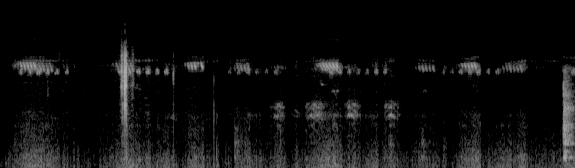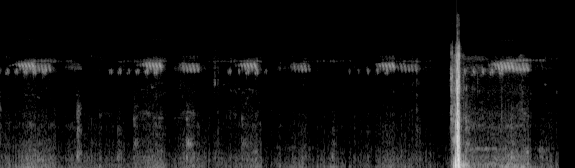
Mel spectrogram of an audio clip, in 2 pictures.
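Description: A cicada gives short, high, buzzy chirps in quick bursts, repeated steadily over a low background rumble.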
